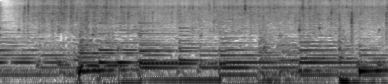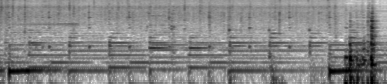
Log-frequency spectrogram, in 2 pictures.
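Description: Chicken thigh pieces sizzling as they fry in hot oil in a frying pan, with a louder knock near the end.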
